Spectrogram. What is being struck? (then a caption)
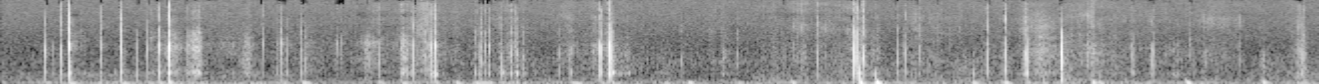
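Sealed plastic disk filled with gel beads. A round, flat, clear plastic disk, palm-sized, sealed and filled with yellow gel water beads, is held in both hands and tapped and scratched with long manicured nails on its smooth surface. The result is a quiet, uneven series of sharp, dry clicks and taps that die away instantly, mixed with soft scratchy rustling.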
